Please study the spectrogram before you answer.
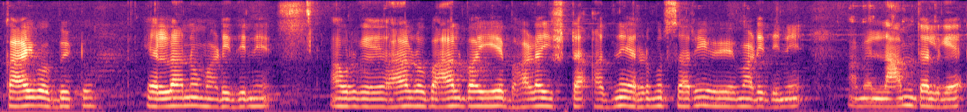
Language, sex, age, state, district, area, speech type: Kannada, female, 60+, Karnataka, Mandya, urban, spontaneous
